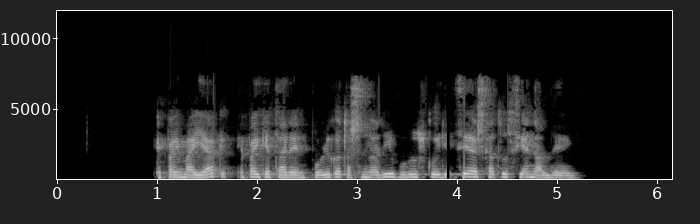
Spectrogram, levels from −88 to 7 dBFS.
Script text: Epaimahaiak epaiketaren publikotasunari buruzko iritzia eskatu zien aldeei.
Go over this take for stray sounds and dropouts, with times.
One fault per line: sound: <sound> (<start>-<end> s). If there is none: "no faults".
sound: dropout (3.9-3.9 s)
